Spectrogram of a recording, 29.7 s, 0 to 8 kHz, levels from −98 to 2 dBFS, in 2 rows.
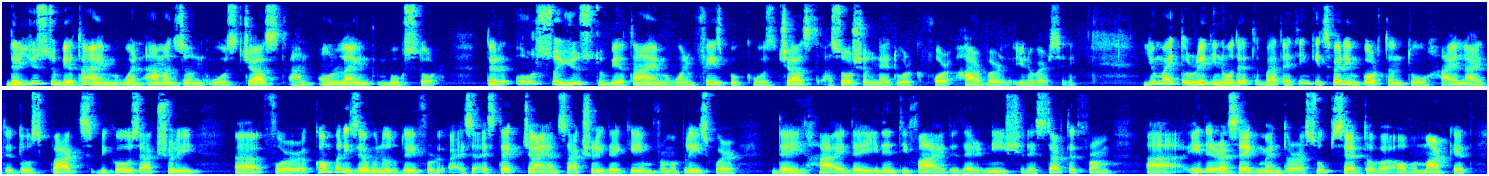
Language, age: English, 30-49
